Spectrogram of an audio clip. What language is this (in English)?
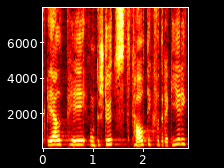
Swiss German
